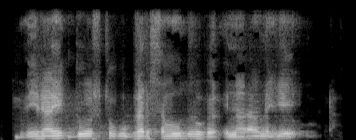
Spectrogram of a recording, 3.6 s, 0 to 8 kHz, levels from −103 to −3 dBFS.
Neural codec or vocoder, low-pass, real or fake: codec, 16 kHz in and 24 kHz out, 0.6 kbps, FireRedTTS-2 codec; 7.2 kHz; fake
